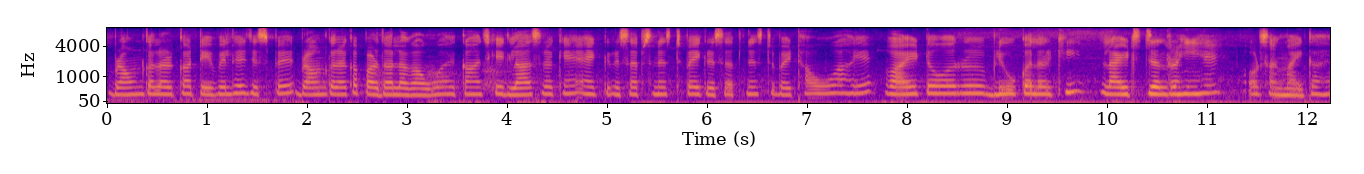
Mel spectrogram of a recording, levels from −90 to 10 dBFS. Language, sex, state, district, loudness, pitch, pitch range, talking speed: Hindi, female, Bihar, Madhepura, -23 LUFS, 255 Hz, 245-270 Hz, 190 wpm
